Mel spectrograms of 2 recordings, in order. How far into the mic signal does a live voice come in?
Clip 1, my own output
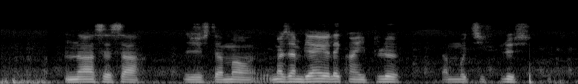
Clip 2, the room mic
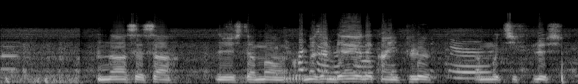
2.8 s

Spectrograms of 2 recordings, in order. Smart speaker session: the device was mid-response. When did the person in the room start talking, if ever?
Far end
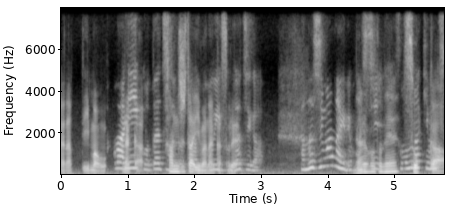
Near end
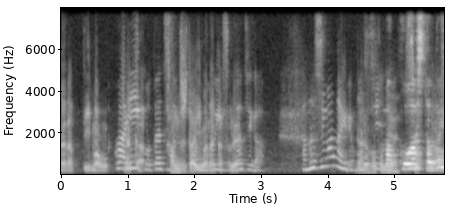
4.8 s

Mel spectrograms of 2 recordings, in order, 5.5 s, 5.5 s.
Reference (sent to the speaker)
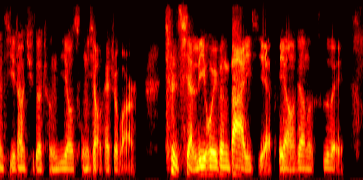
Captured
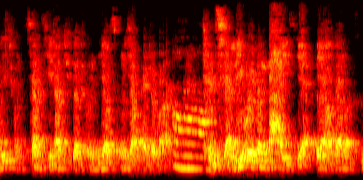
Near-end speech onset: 2.6 s

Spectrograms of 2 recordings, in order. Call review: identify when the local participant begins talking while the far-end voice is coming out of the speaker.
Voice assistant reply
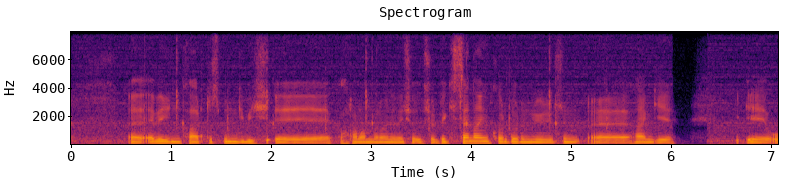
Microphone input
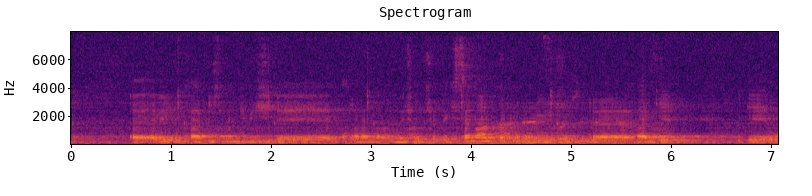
3.3 s

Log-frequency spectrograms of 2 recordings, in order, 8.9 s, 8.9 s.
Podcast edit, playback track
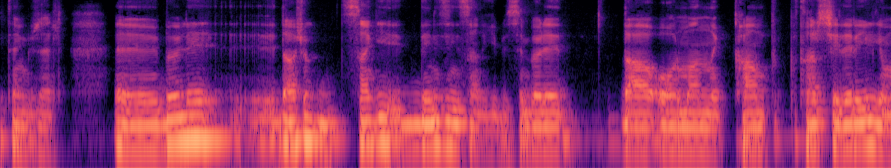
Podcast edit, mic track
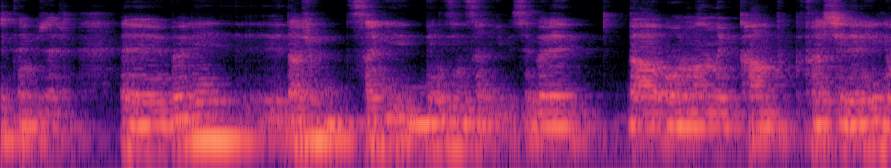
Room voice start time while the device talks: none

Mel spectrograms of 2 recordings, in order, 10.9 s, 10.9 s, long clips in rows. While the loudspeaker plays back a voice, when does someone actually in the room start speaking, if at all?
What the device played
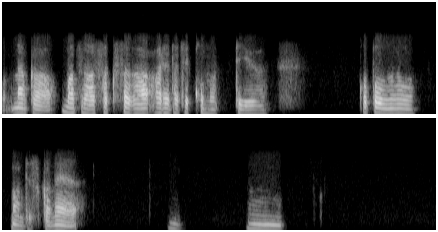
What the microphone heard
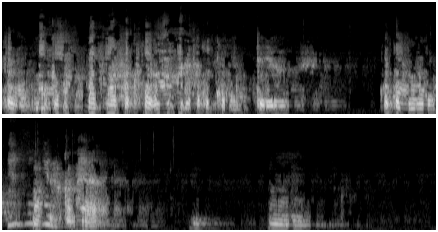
5.5 s

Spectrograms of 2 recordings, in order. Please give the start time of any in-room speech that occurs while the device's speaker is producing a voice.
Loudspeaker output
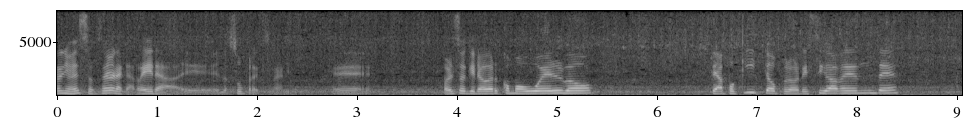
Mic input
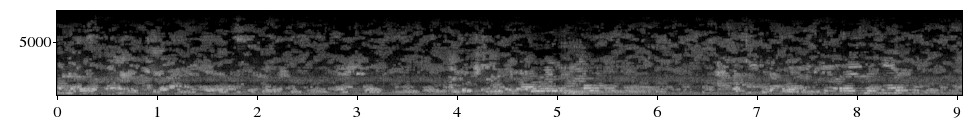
5.0 s

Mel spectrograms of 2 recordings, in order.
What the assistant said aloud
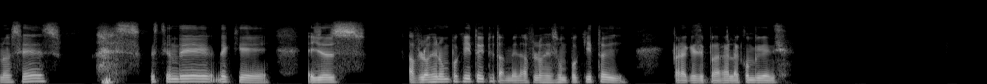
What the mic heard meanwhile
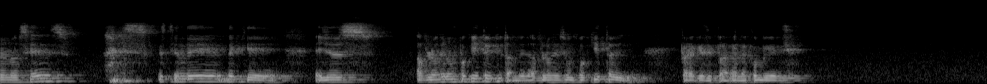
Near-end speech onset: none

